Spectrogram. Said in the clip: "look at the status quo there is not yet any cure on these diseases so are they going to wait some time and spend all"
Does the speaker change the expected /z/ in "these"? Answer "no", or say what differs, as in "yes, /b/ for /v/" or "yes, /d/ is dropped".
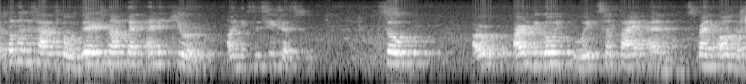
yes, /s/ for /z/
